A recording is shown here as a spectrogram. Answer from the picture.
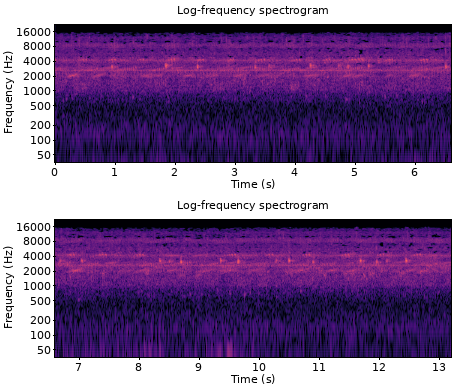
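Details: Frogs calling at a lake: a dense, steady chorus of high trilling voices with short bright clicks popping out irregularly every second or so, over a soft constant hiss of background noise.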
